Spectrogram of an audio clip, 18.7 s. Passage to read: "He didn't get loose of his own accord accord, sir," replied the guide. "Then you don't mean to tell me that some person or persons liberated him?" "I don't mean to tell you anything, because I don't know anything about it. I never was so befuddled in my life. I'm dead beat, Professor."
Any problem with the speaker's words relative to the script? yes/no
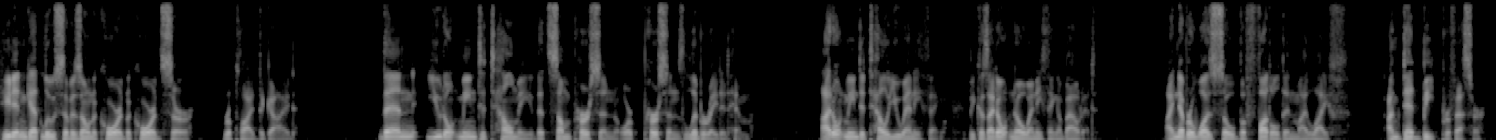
no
